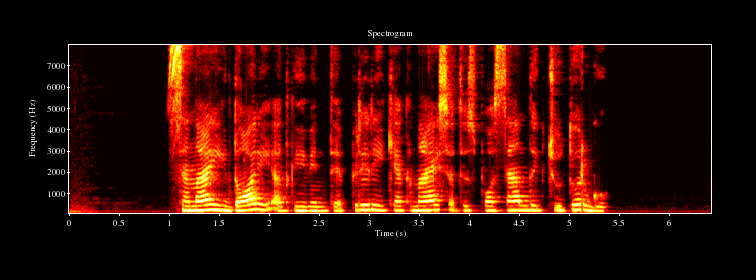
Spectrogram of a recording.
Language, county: Lithuanian, Kaunas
